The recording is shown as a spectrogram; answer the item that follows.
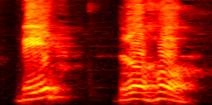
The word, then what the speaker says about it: বিদ্রোহ: এর উচ্চারণ কি হবে বিদ্রোহ এর উচ্চারণ কি হবে একটু ঝটপট জানাও তাহলে এখানে কি হবে বলতো বেদ এখানে থেমেছে এজন্য হয় চিহ্ন তারপরে কি হবে দ্রোহ হবে কি হবে দ্রহ বেদ দ্রোহ আরেকদিন সুযোগ হয়েছে তোমার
